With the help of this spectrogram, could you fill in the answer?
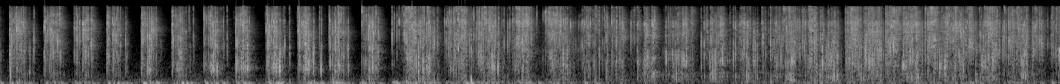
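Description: Long nails scratch quickly over the rhinestones of a blue-jeweled glitter plastic phone case with a ring holder. Crisp, bright scratching strokes come in separate bursts at first, then blur into a denser, nearly continuous crinkly rasp with almost no low end.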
